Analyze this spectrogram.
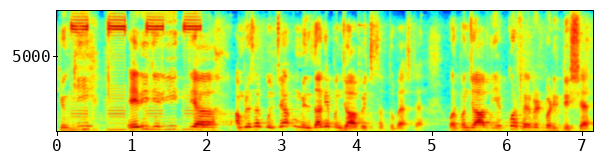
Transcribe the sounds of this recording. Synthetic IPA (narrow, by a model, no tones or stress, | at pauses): kjõːkieːɾiːd͡ʒeːɾiː | əmɾesəɾkʊlt͡ʃɛːʔoːmɪld̪aːkepəɲd͡ʒaːbʋɪt͡ʃsəb̚t̪õːbɛːsʈɛː | ɔːɾpəɲd͡ʒaːbd̪iːekːɔːɾpʰeːʋɾɪʈ̚bəɽiːd̪ɪʃɦɛː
